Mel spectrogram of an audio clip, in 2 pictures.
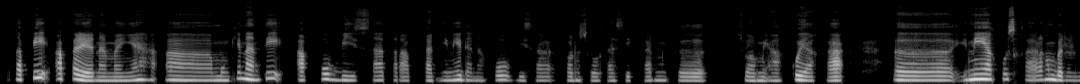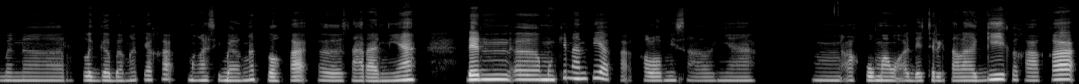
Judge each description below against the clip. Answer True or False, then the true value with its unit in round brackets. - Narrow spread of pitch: True (2.0 semitones)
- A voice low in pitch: False (185 Hz)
